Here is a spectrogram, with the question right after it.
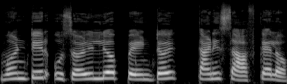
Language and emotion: Goan Konkani, neutral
